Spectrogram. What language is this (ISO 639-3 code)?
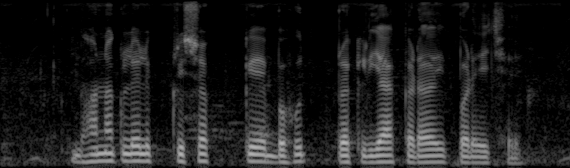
mai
